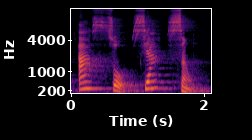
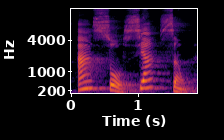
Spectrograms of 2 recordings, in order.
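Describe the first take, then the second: Both takes have the same delivery.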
